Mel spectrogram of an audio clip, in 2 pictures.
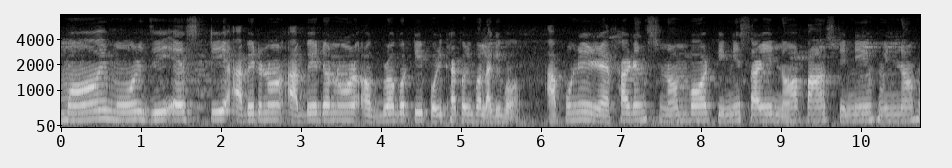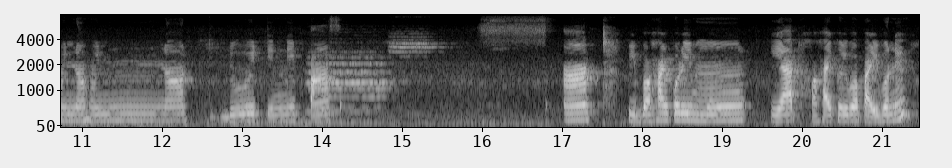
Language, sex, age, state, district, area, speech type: Assamese, female, 45-60, Assam, Golaghat, urban, read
